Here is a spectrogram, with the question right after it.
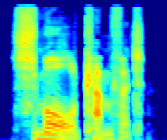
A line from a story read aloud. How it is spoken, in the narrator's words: snarled Kingsley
